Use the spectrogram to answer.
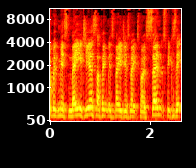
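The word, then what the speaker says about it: Mismagius: makes sense um the the one pronunciation I don't think will ever make sense to me is Miss magius Miss magius with a hard G there's not a lot of places where you'll find that those letters making a hard G so it doesn't make sense to me Miss magius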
